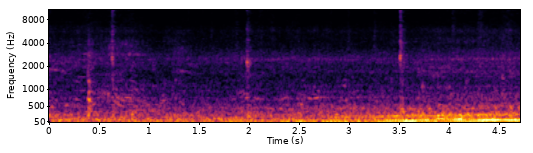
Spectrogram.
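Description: A large knife chopping fish on a wooden block, a few sharp knocks, over a low engine rumble that grows louder near the end. Faint voices in the background.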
